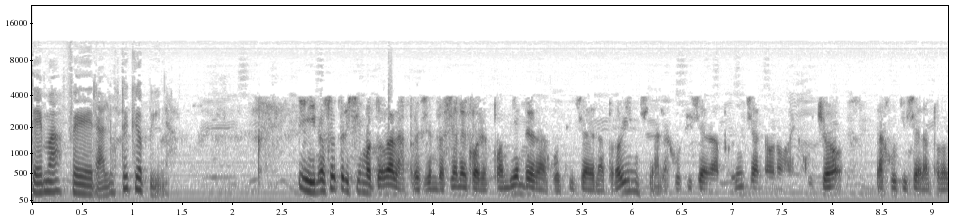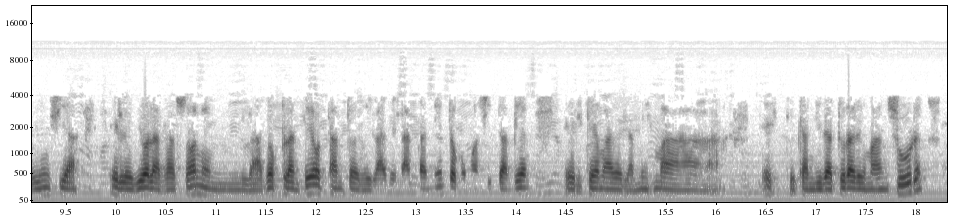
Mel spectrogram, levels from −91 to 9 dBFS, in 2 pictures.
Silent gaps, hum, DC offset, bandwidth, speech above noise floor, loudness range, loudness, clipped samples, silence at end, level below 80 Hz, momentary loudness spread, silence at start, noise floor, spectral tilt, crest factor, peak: none; none; under 0.1%; 11.5 kHz; 25 dB; 5 LU; -21 LUFS; under 0.1%; 0.25 s; -54 dBFS; 15 LU; 0 s; -46 dBFS; -8 dB/octave; 20 dB; -2 dBFS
